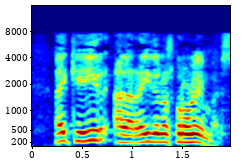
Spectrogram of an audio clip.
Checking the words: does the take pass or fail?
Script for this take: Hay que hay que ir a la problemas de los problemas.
fail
